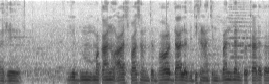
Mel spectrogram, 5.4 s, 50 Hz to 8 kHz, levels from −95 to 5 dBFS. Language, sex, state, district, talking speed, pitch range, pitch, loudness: Garhwali, male, Uttarakhand, Tehri Garhwal, 180 wpm, 100-110 Hz, 105 Hz, -18 LUFS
